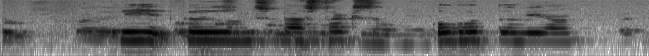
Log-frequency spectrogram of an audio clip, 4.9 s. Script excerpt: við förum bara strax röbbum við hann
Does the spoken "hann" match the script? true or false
true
